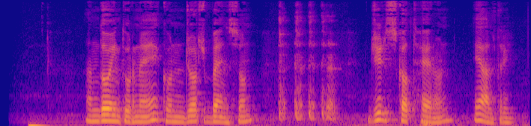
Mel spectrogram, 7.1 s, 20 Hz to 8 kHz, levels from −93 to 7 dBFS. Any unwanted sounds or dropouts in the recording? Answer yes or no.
yes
